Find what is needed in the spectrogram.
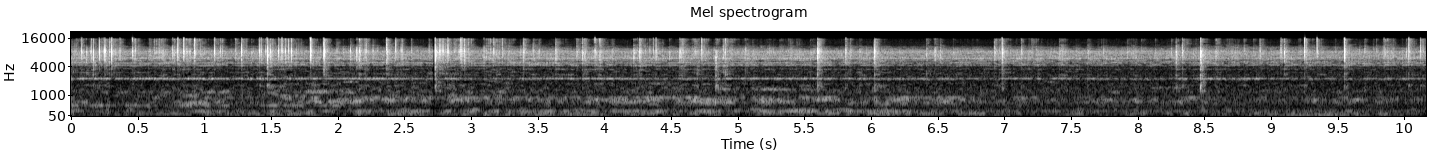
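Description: Charcoal forge fire crackling with frequent small pops as sparks fly, over a faint steady hum. The chisel blades are heating in the coals ahead of hardening by quenching in oil.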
